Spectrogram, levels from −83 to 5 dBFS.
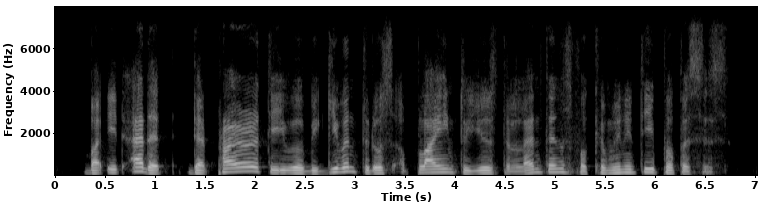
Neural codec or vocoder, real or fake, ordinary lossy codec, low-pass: vocoder, 44.1 kHz, 128 mel bands, Pupu-Vocoder; fake; Opus, 32 kbps; 7.2 kHz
